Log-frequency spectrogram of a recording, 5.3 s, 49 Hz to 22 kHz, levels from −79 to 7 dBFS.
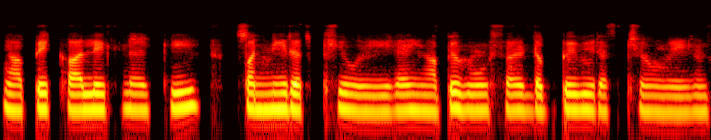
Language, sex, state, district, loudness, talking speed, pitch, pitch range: Hindi, female, Haryana, Charkhi Dadri, -19 LUFS, 200 wpm, 180 Hz, 175-190 Hz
